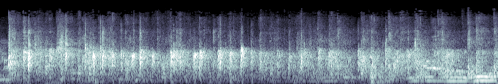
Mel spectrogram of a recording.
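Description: Audience applause at a town board of commissioners meeting, a burst of clapping from a modest crowd in a meeting room that thins out toward the end.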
